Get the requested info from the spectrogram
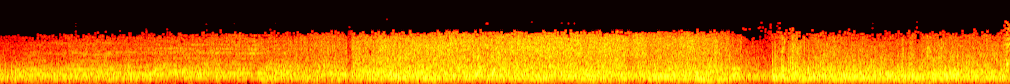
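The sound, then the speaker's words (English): A German bomber, having hit a barrage balloon cable and spun out of control, goes down with a heavy, roaring rush, swelling louder after a few seconds, briefly breaking off, then surging back as a dense, continuous rumble of wreckage crashing onto a fishing jetty. “Look, you can see it coming down. It's going to crash close by.”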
